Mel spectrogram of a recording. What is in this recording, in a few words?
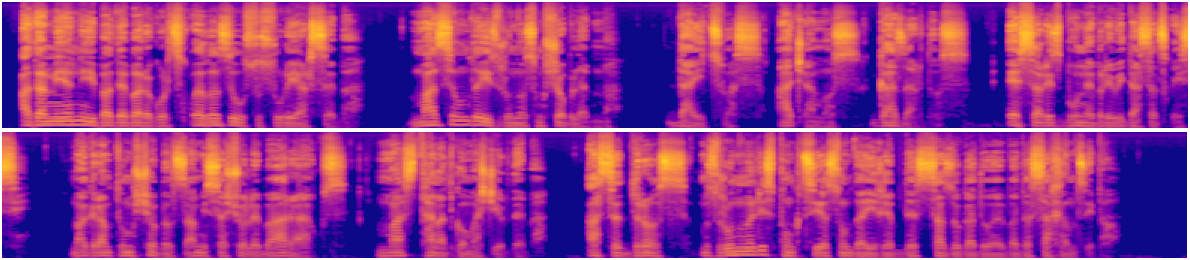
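georgian male narration; voice demos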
